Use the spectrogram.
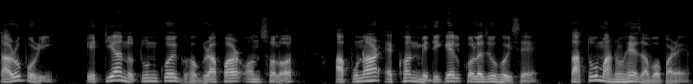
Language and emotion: Assamese, neutral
